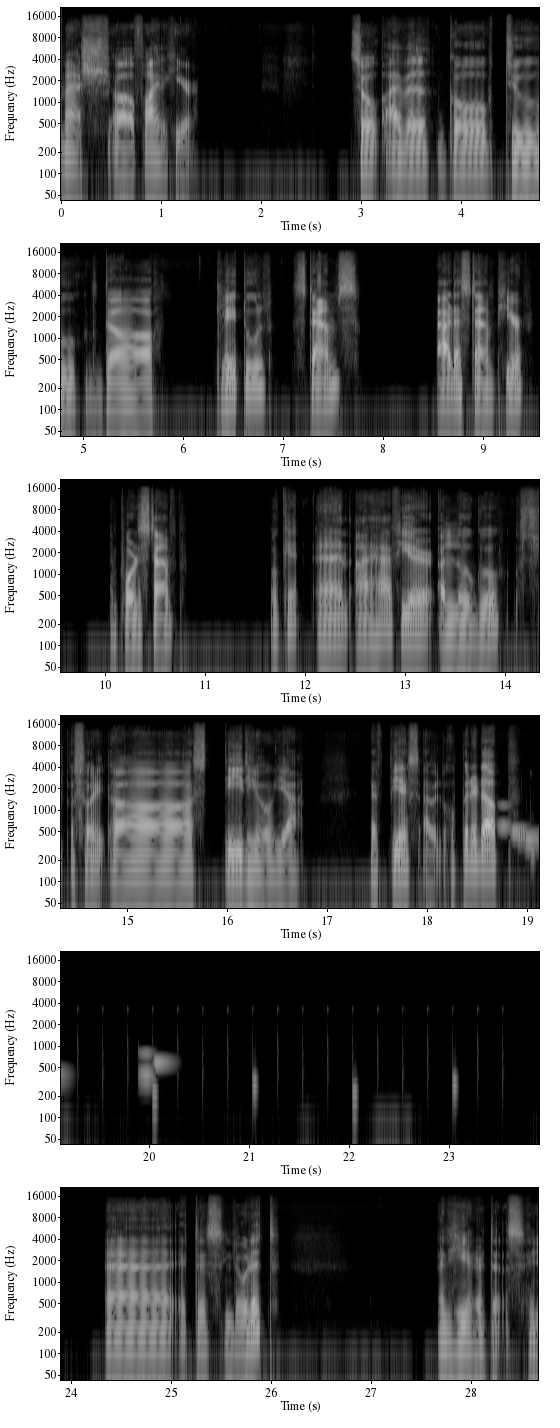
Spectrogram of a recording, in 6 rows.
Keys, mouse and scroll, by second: 12.5-13.7 scroll down 1, 27.1 alt+right click.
